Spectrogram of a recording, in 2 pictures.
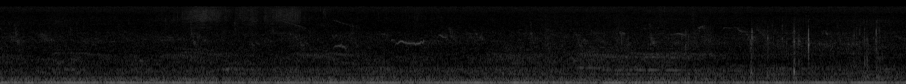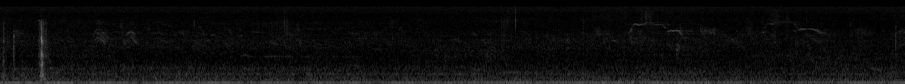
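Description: Birds chirping here and there over a steady low rumble, with one sharp click about halfway through.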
